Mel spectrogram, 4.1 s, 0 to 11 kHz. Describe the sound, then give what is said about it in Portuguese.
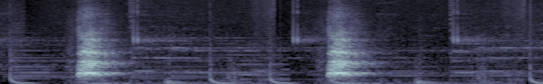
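A dog gives two short, sharp alert vocalizations about two seconds apart, fairly loud, with softer low huffs and breathing sounds in between and no talking. “O número 1, um, o cão pode dar um simples suspiro.”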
